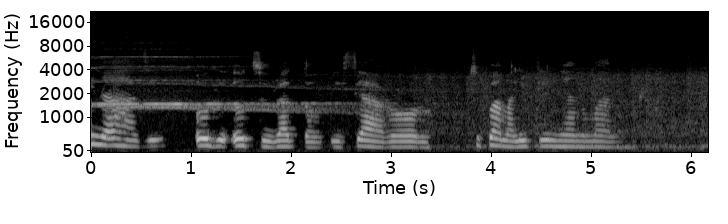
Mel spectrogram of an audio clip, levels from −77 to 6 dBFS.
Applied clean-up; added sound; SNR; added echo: none; Train; 10 dB; none.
